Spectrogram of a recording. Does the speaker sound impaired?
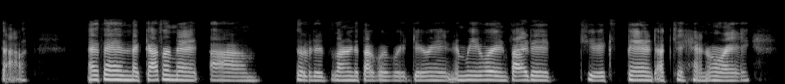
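Yes: severe to profound hearing loss; congenital, diagnosed in England, hearing aids from 11 months, cochlear implant one side; cochlear implant on one side about 10 years ago, earlier body, analog, digital hearing aids; learned to listen and speak through early intervention in England.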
